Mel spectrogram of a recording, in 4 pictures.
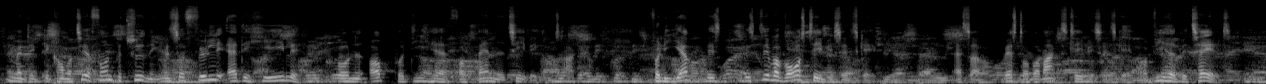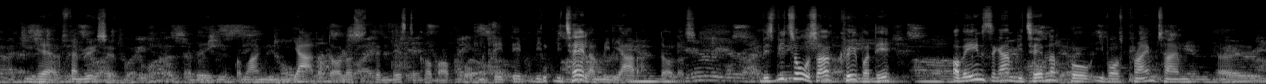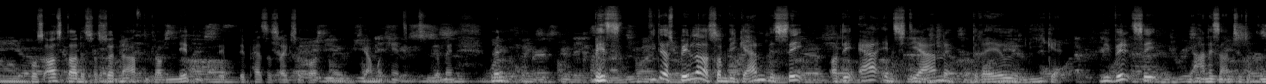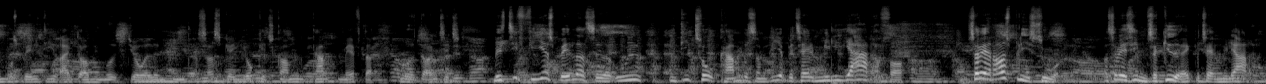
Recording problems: background chatter; loud; throughout; 2 voices, 8 dB below the speech

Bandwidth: 16 kHz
